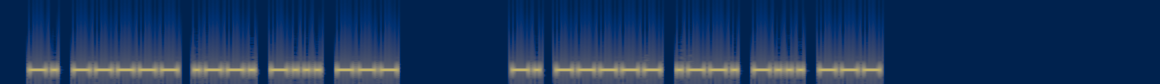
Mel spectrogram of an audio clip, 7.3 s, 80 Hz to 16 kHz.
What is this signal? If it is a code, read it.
Morse code, heard as a keyed tone, about 34 wpm, 700 Hz. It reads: N0PBO N0PBO
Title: USA Call Signs - 5 Characters - Repeated 2x - 35wpm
